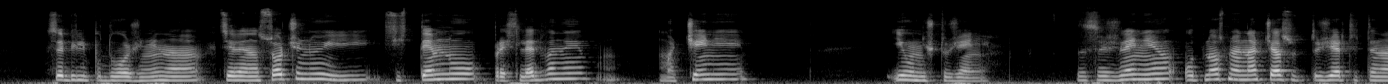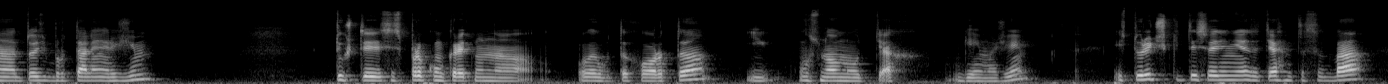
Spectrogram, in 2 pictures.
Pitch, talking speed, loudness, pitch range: 190 Hz, 85 wpm, -22 LUFS, 170-215 Hz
